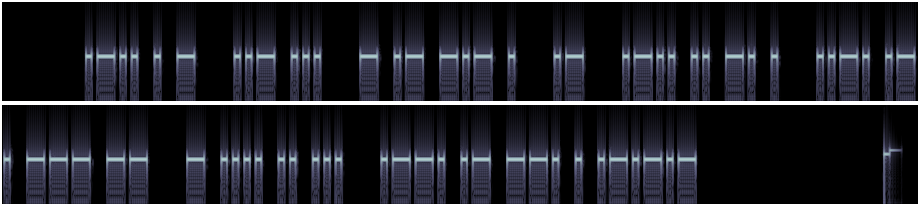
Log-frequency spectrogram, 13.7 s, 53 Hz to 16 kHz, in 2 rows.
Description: Morse code, heard as a keyed tone, about 28 wpm, 700 Hz. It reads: LET US TAKE A LINE FROM THIS PAGE.
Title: Sentences from Top 1000 Words - Review Part 1 - 28wpm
